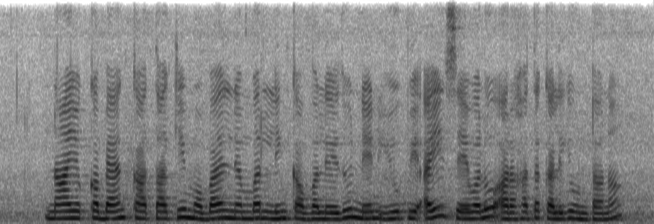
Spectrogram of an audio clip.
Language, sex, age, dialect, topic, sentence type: Telugu, male, 60-100, Central/Coastal, banking, question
